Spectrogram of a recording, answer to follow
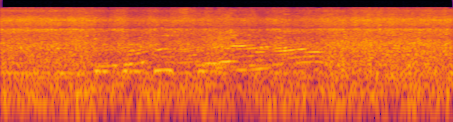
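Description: Steady engine and road noise heard from inside a vehicle's cab moving at speed along a highway, with some indistinct talk over it.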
